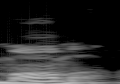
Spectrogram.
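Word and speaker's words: мама: Well, Russian has it too, but it's not pronounced the same. Mama, mama. And so mama, mama. What is different? It's the hard consonants. And so I get English speakers to start doing the hard consonants correctly as well as the soft consonants.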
